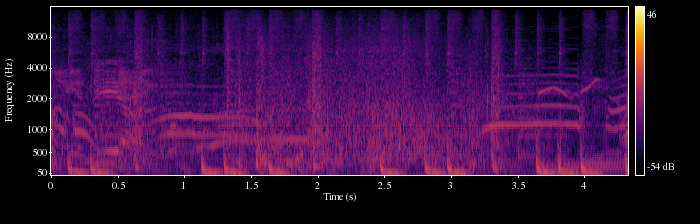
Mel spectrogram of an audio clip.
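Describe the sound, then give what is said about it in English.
Water splashes and churns continuously, fairly loud, as people jump into a swimming pool and one throws others into the water, with excited voices and shouts mixed in throughout. “Resurfacing, Tracy throws Murph into the water, then hurls Calvin.”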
